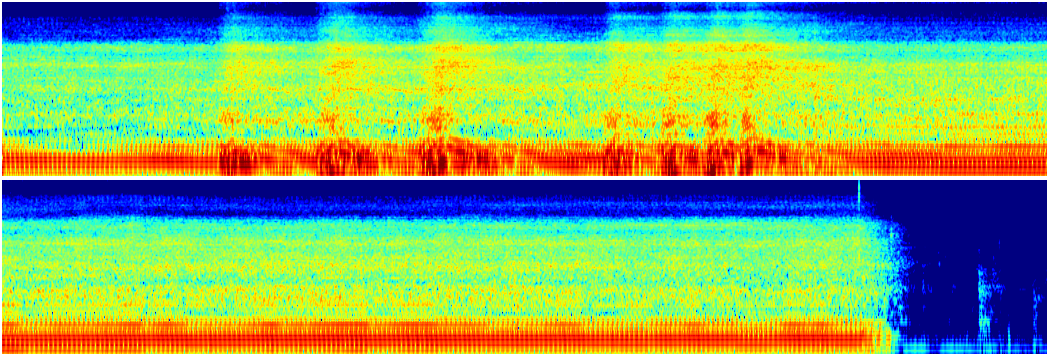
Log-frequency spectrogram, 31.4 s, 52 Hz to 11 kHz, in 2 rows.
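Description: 2005 Honda VT125 Shadow's 125 cc V-twin idling, with several short revs in the first dozen seconds. It then idles steadily until it is switched off near the end.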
